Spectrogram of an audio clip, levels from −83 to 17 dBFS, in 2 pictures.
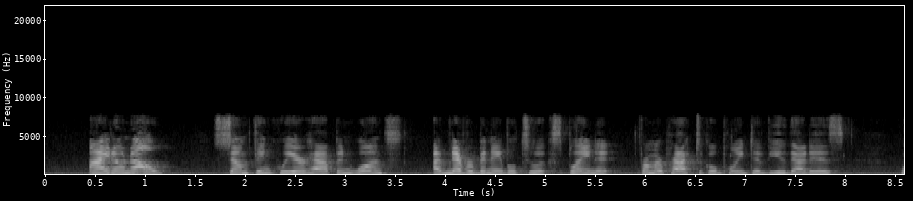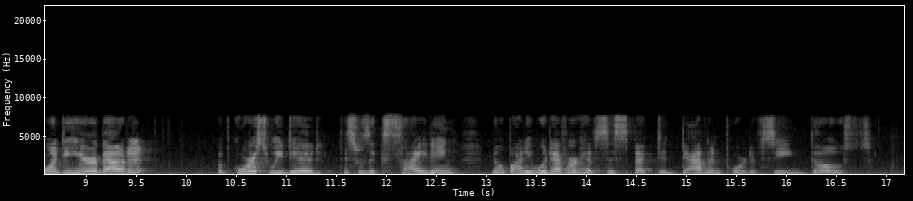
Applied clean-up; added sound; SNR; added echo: none; none; none; none.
